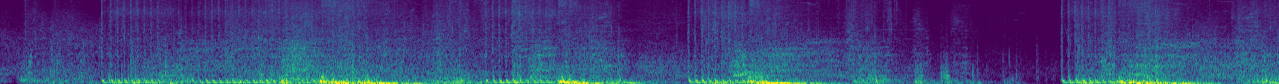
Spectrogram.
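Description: Rapid gunfire blasts in quick bursts.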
